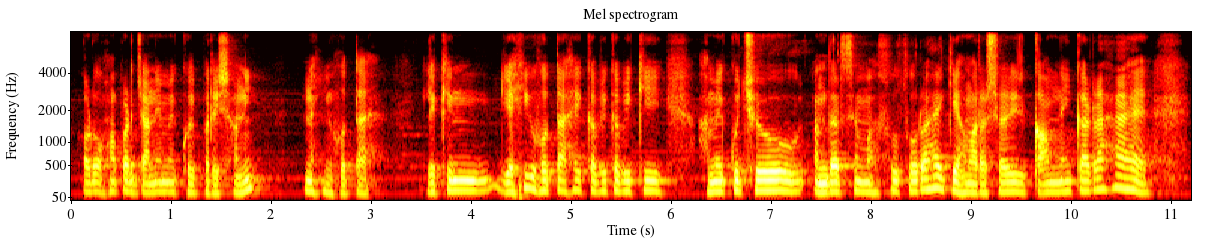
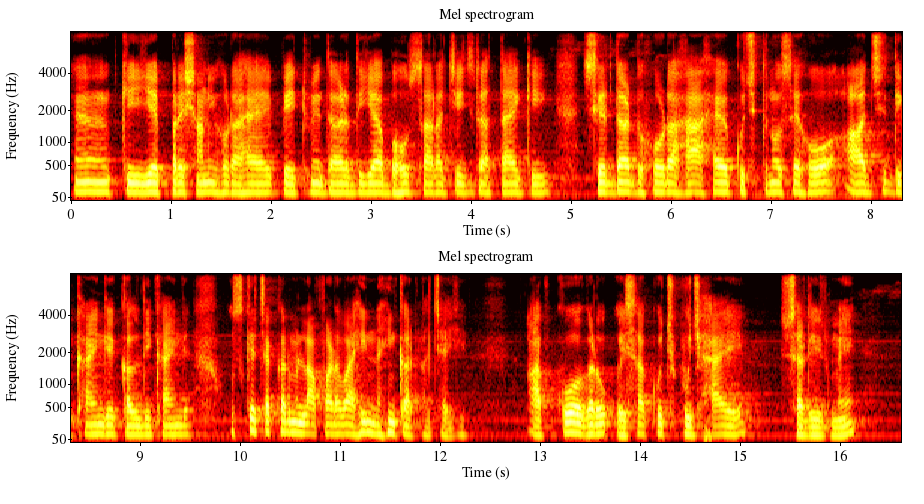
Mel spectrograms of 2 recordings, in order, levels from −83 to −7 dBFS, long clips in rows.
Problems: none marked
